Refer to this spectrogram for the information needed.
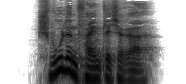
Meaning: inflection of schwulenfeindlich: 1. strong/mixed nominative masculine singular comparative degree 2. strong genitive/dative feminine singular comparative degree
- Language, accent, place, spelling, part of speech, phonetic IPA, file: German, Germany, Berlin, schwulenfeindlicherer, adjective, [ˈʃvuːlənˌfaɪ̯ntlɪçəʁɐ], De-schwulenfeindlicherer.ogg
